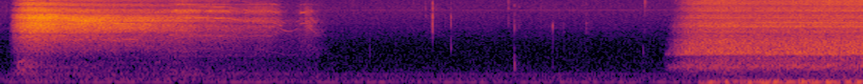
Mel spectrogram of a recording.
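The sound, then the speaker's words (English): A deep breath during a meditation for pain: a long, airy, hissing breath, then a quiet pause, then a second strong breath that continues to the end. “Take a deep breath.”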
